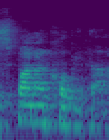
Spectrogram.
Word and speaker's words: spanakopita: The way you pronounce it is SPANAKOPITA.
